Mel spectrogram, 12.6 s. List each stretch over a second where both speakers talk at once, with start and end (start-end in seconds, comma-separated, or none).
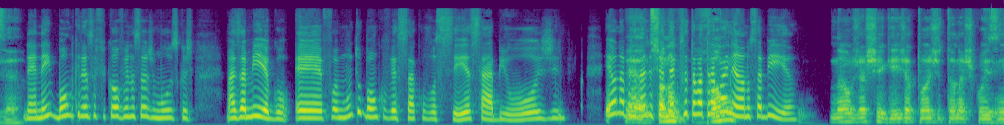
7.8-9.2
